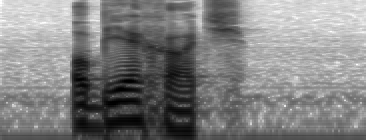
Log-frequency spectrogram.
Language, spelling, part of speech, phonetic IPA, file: Polish, objechać, verb, [ɔbʲˈjɛxat͡ɕ], Pl-objechać.ogg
